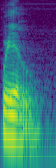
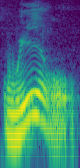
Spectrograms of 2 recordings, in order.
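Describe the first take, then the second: First: The vowel is short. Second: The vowel is long. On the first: "or it may be pronounced will" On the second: "E sound is long here"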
